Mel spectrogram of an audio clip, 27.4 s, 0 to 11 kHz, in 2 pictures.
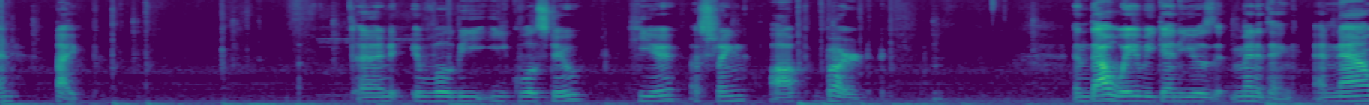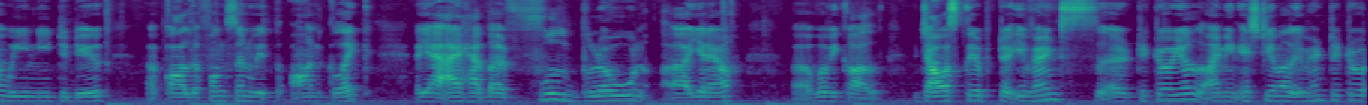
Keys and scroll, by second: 0.0-2.8 typing, 4.5 =, 6.1 ", 7.8-9.4 typing, 13.9 Left, 14.8-16.4 typing, 20.0 Down, 20.2 Down, 20.3 Down, 21.0 Return.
